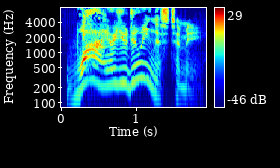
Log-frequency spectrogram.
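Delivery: high-pitched exasperated protest; aggrieved, imploring outburst; anguished frustration. Acted. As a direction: cry out to God in acted frustration. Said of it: "pouring out some anger and frustration".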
